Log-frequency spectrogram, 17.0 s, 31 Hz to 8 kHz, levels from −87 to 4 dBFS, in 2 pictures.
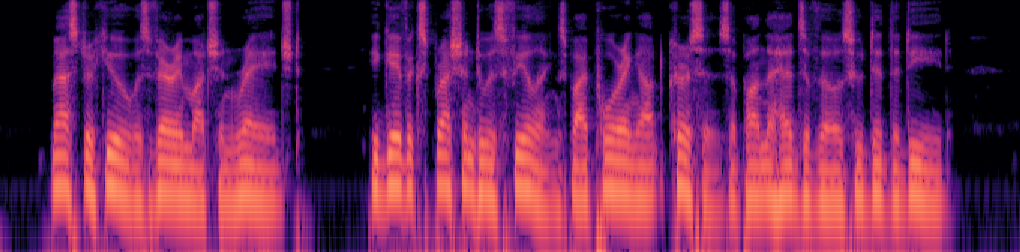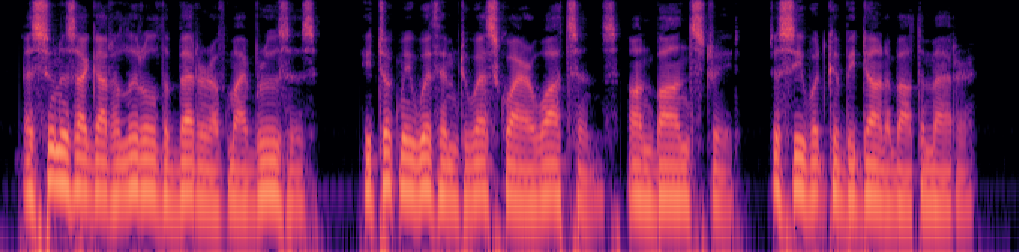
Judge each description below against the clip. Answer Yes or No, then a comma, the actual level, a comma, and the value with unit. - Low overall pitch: Yes, low, 105 Hz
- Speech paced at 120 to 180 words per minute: No, average, 200 wpm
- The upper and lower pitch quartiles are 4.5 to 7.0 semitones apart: No, average, 3.0 semitones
